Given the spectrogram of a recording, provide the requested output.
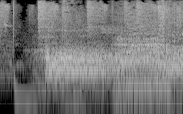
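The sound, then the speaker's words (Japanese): A young lion cub's roar, loud, starting with a sharp low onset and then holding as a sustained, raspy, throaty bellow for over a second with no voices. “その子供のまだライオンなんですけれども、はいはい、ただなんですねただはい余剰動物っていう言い方が業界の中ではあるんですけれども”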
